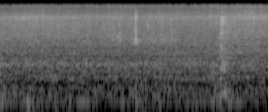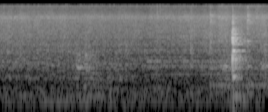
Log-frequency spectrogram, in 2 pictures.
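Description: Chopped tomatoes sizzling as they fry in oil with a mustard, ginger and green-chilli paste in a steel kadai, a steady hiss. A few short knocks come through it, the loudest about five seconds in.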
